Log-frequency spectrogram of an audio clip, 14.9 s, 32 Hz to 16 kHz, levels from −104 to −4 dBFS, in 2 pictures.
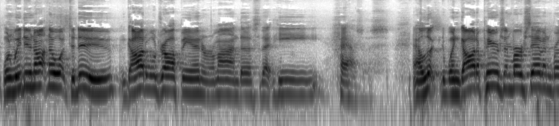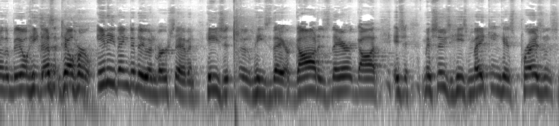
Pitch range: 160-195 Hz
